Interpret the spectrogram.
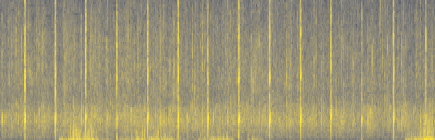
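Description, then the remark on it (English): A church audience applauds its standing military veterans with steady, dense clapping that holds at a moderate level for several seconds, individual sharp claps standing out from the wash of hands. “Those who are serving today, I think that deserves a round of applause for sure.”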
